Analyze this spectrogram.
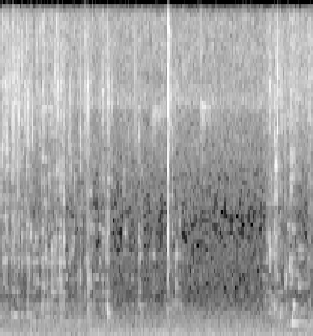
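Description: Liquid pours into a metal cup.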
